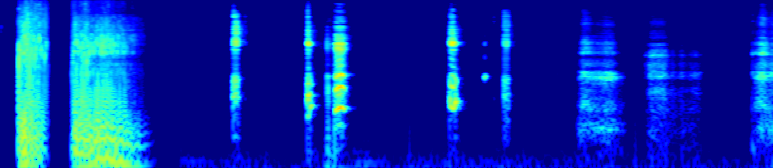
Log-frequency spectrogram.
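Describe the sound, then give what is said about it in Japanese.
A loud, hot fart: a brief blast followed by a longer buzzing, flapping release, then near quiet with a few small breaths and clicks. “おなら熱っ。指やけどしちゃうのかと思った。”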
